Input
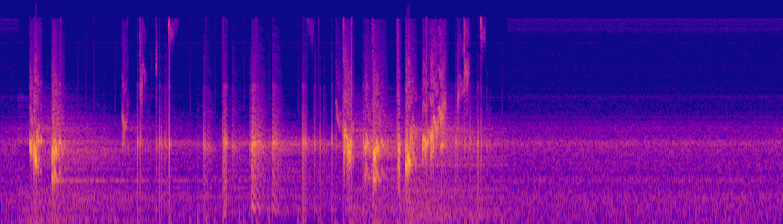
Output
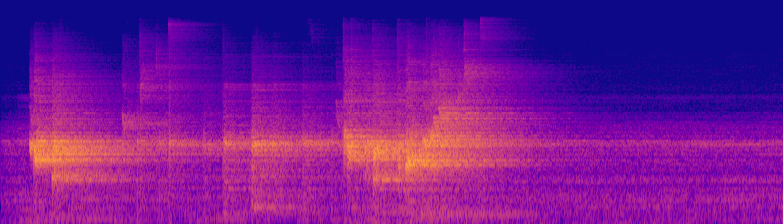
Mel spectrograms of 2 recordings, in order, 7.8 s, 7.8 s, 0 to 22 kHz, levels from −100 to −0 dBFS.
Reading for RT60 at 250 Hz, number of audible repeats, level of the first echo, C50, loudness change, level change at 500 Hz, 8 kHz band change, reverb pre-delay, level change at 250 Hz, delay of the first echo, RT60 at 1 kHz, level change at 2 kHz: 2.2 s, no echo, no echo, -1.5 dB, 0.0 dB, +1.0 dB, 0.0 dB, 6 ms, +0.5 dB, no echo, 2.2 s, +1.5 dB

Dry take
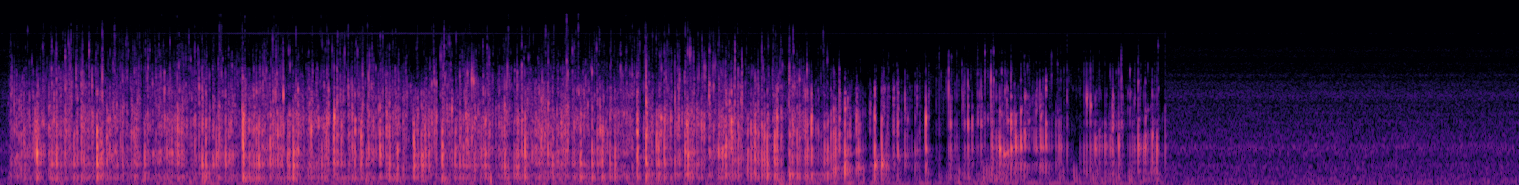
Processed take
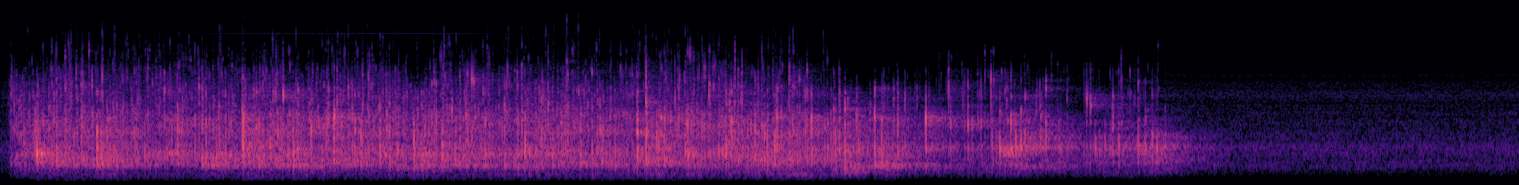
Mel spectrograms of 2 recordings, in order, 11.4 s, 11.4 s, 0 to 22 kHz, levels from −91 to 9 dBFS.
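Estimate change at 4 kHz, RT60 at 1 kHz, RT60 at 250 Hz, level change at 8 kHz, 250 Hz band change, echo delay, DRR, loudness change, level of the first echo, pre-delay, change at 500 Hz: -6.0 dB, 1.0 s, 1.4 s, -6.0 dB, -17.5 dB, no echo, 4.5 dB, -5.0 dB, no echo, 15 ms, -4.5 dB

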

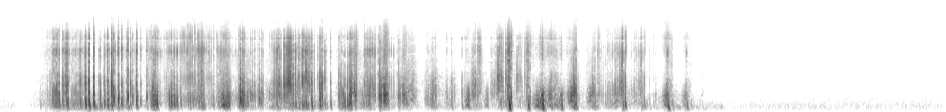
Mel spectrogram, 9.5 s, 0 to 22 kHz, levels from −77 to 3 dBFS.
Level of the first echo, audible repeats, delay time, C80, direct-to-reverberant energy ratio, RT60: -11.0 dB, 1, 189 ms, no reverb, no reverb, no reverb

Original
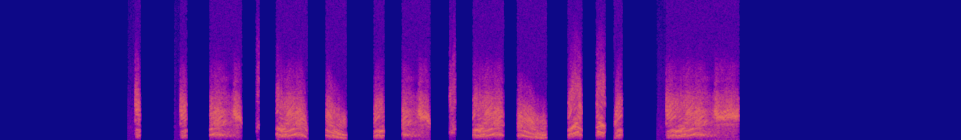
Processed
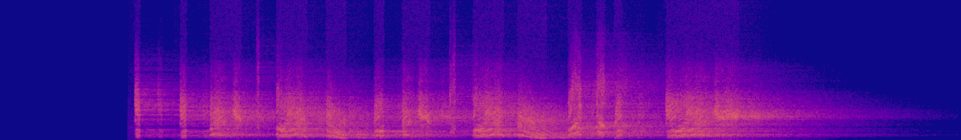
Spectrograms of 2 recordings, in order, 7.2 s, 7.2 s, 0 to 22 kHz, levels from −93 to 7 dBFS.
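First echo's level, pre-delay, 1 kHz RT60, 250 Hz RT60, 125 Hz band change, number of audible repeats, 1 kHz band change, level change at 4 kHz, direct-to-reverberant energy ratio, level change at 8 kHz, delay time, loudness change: -11.5 dB, 6 ms, 2.3 s, 2.3 s, no reading, 1, -5.5 dB, -5.5 dB, 3.0 dB, -5.5 dB, 169 ms, -5.5 dB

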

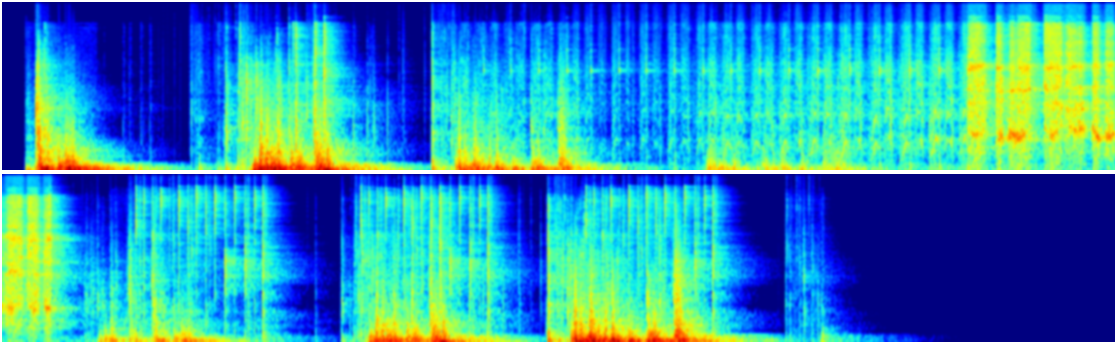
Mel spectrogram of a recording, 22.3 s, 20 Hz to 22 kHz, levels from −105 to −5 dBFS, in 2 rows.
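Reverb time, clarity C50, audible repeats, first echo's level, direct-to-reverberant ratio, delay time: 0.85 s, 11.0 dB, no echo, no echo, 7.0 dB, no echo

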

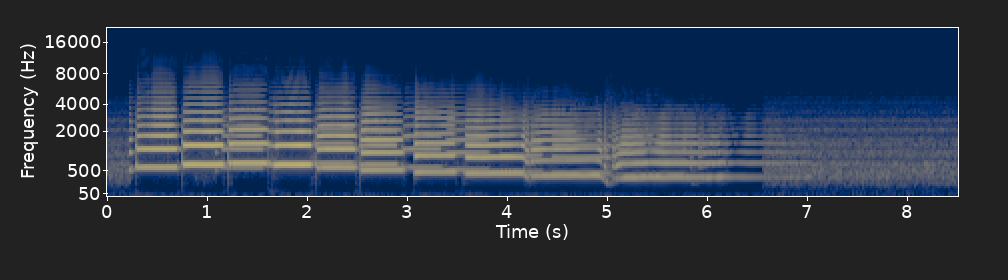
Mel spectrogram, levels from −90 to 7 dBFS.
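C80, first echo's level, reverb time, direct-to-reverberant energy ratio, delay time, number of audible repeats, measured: no reverb, -13.5 dB, no reverb, no reverb, 856 ms, 1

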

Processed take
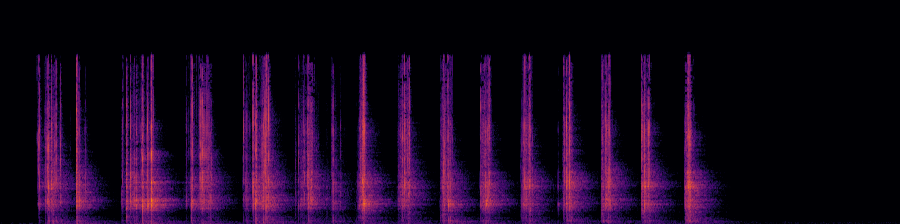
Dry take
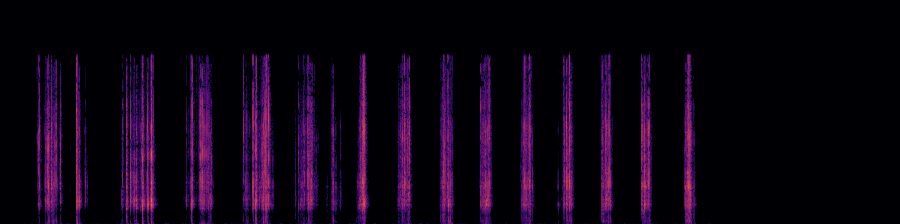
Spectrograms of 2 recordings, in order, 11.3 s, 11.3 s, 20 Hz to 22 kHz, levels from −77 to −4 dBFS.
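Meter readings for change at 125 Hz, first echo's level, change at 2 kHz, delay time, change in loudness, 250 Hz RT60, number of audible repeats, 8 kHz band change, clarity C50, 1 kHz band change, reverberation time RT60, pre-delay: +5.5 dB, no echo, +4.5 dB, no echo, +3.5 dB, 1.6 s, no echo, +3.0 dB, 6.5 dB, +5.0 dB, 1.1 s, 4 ms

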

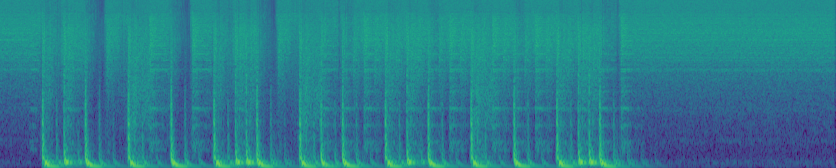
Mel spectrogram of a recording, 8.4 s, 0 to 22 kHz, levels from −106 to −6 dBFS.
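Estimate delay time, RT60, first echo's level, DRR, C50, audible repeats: 138 ms, no reverb, -15.5 dB, no reverb, no reverb, 3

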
